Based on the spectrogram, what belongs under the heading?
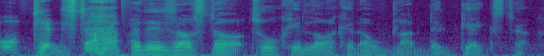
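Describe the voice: A man puts on a character voice that is raspy and very deep, with very wide pitch swings. He talks at a moderate pace over clear background noise.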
